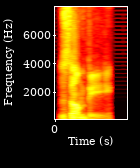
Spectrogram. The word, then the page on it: zombie: British English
